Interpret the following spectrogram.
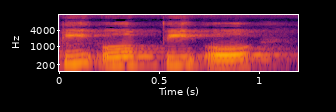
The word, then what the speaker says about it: topology: Now let's see first in the beginning what is the pronunciation of this word, TOPOLOGY, topology. Now let's break it, TO space Pol space OG, topology, ना कि पोलोजी।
